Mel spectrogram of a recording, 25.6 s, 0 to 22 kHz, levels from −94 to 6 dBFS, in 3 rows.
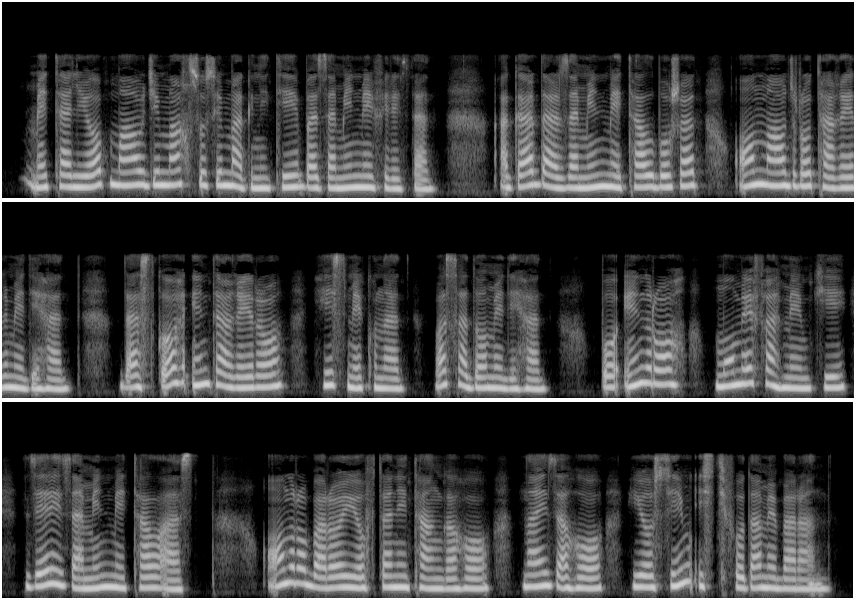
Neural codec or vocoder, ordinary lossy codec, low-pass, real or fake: none; none; 7.2 kHz; real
